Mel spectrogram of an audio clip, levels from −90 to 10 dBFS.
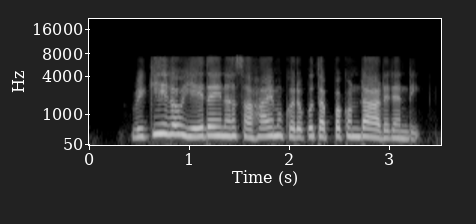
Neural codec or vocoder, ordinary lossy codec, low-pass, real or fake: codec, 16 kHz, 0.3 kbps, FocalCodec; none; 7.2 kHz; fake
